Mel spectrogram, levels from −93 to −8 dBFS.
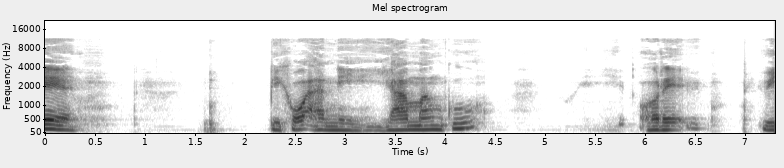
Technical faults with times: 0.00-7.30 MP3 compression

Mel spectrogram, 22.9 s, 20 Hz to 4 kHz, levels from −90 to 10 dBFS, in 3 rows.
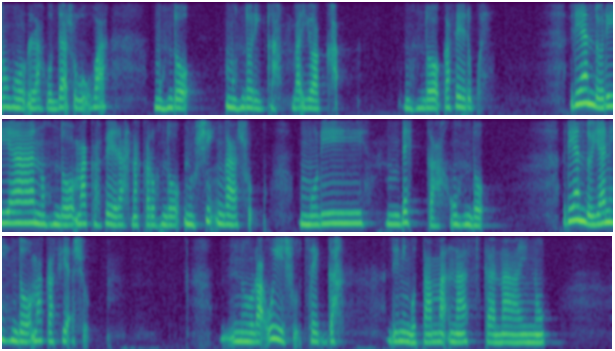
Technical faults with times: none

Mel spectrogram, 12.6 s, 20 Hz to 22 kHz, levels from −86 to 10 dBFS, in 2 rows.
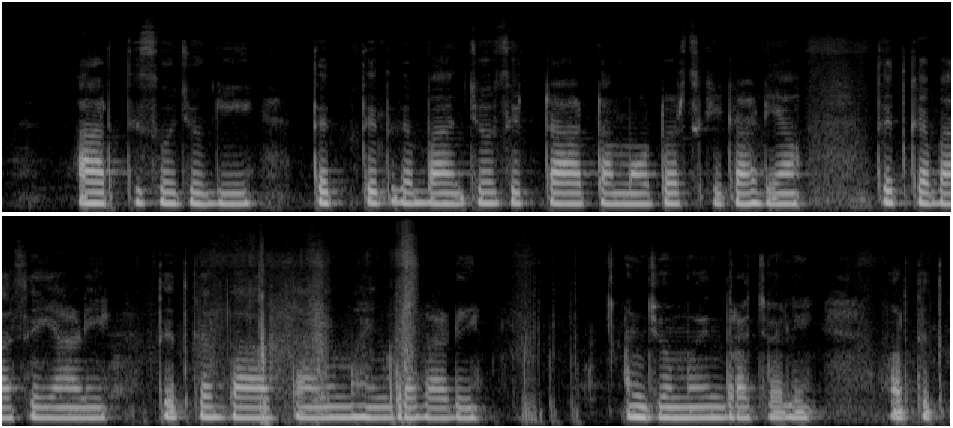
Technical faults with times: none

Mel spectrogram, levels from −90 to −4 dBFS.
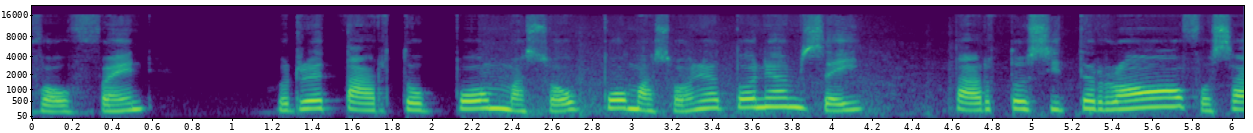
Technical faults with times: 2.22-4.18 noise suppressor catching up

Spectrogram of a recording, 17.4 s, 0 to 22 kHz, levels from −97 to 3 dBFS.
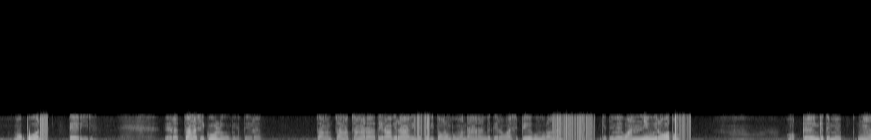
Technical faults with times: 0.80-0.96 bit errors on a digital phone line
8.28-8.60 bit errors on a digital phone line
11.05-11.90 bit errors on a digital phone line
13.50-13.82 bit errors on a digital phone line

